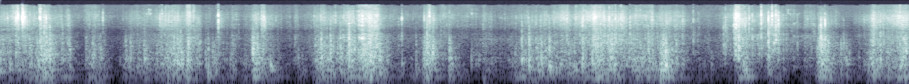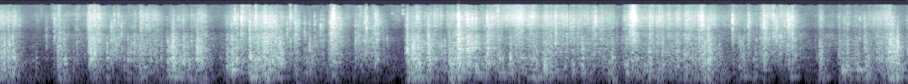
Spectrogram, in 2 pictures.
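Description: Plastic wrapping rustles and crinkles.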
